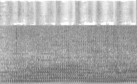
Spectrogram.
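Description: Small motorcycle's engine running steadily as it rides past on the road.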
